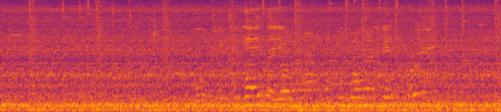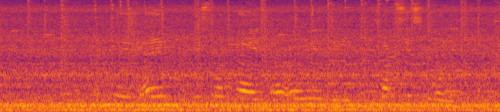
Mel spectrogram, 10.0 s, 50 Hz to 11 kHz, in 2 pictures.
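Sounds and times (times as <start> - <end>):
range hood fan humming: 0.0 - 10.0.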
